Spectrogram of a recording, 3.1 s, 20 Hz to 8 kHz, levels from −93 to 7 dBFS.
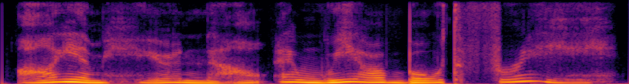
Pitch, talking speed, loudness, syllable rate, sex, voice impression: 205 Hz, 170 wpm, -15 LUFS, 4.2 syllables/s, female, feminine, middle-aged, tensed, powerful, slightly hard, halting, intellectual, calm, friendly, reassuring, elegant, lively, slightly strict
